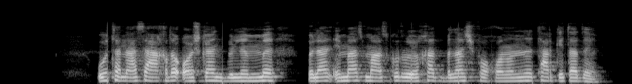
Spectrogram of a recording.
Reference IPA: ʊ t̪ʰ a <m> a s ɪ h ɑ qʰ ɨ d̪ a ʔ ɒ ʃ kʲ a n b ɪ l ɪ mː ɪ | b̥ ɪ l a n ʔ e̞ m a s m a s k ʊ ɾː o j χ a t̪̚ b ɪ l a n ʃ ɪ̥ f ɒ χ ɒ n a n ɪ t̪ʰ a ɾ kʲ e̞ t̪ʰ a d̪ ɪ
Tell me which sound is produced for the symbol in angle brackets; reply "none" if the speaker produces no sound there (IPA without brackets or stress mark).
n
